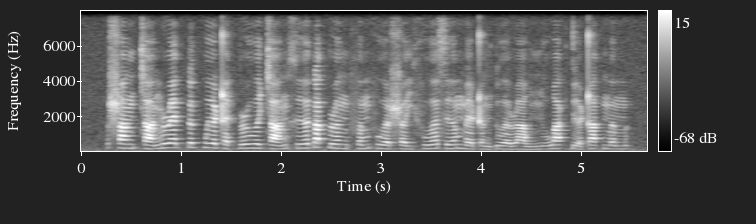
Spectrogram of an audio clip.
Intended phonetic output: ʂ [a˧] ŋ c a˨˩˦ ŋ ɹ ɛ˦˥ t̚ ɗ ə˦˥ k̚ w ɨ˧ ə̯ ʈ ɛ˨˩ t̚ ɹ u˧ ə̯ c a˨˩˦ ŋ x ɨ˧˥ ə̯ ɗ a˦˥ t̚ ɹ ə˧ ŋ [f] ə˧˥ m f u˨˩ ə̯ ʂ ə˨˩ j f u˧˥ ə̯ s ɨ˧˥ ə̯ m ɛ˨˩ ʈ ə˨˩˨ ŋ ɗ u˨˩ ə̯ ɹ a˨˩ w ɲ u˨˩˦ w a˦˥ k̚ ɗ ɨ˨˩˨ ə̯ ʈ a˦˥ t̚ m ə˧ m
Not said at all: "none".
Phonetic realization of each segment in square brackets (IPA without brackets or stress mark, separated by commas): a˧, f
